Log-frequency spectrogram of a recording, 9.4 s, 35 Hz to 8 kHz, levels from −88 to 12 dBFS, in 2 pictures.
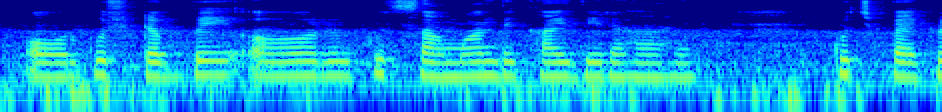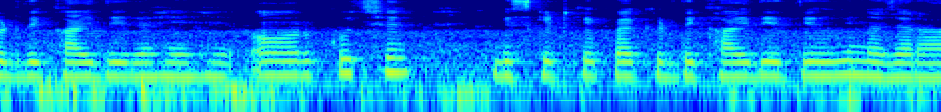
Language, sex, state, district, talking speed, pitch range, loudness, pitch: Hindi, female, Chhattisgarh, Jashpur, 165 wpm, 195-205 Hz, -39 LUFS, 200 Hz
